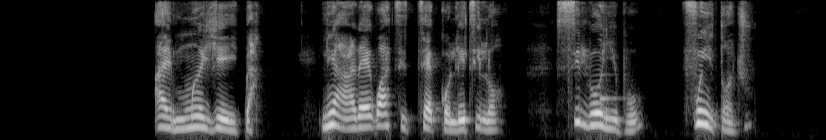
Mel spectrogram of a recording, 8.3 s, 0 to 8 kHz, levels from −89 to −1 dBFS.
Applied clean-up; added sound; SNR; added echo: neural mask model DeepFilterNet 3.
